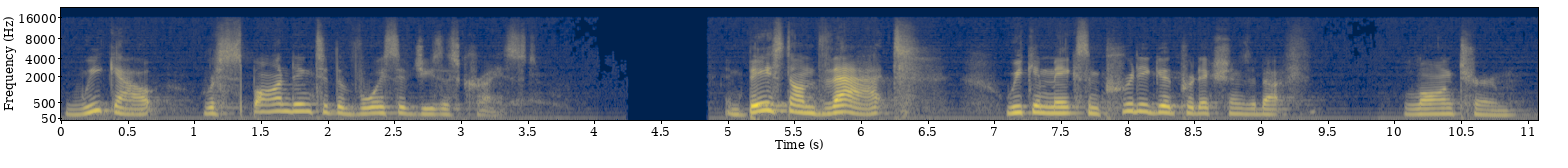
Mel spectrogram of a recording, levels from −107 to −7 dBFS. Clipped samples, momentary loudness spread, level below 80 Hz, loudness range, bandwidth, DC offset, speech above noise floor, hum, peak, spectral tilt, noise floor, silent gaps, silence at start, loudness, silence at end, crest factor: under 0.1%; 19 LU; -60 dBFS; 7 LU; 15.5 kHz; under 0.1%; 37 dB; none; -8 dBFS; -5.5 dB/octave; -67 dBFS; 4.25-4.84 s; 0.05 s; -30 LUFS; 0.15 s; 22 dB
